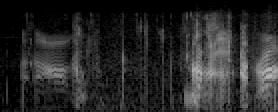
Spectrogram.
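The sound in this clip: Someone chewing and swallowing something they were urged to spit out, heard as several bursts of wet, crunchy chewing and mouth noises, mostly alone and fairly quiet.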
